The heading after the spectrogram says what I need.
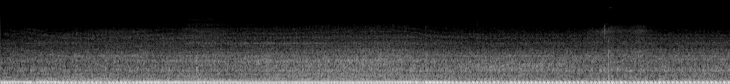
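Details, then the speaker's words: New 2022 Can-Am Spyder F3L, 1330 ACE engine, under way on the road. Deep, steady exhaust rumble with no knocks, ticks or misses, sounding like an F3. Normal running. "geez she sounds like a an F3 sounds really really good"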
